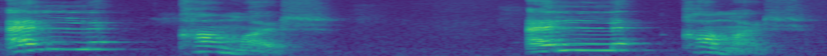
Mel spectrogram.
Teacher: So qamar, shams, see here, when we prefix it with the definite article al, see here, the lam, you can hear the sukun, al-qamar, al-qamar. So when the lam in the word is pronounced clearly, al, the letter after it is considered as a moon letter. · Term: lunar lam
